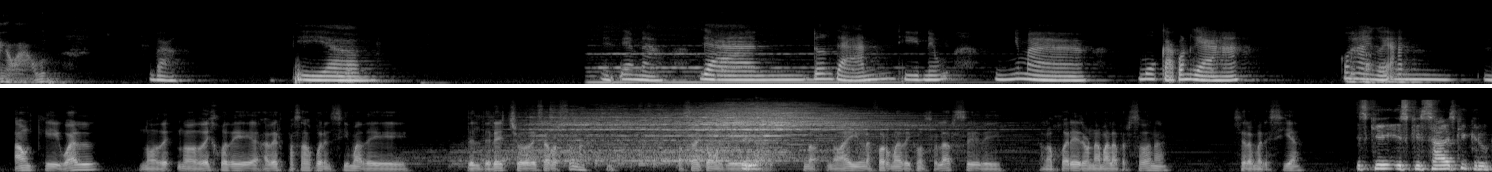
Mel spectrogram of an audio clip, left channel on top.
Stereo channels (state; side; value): different; both; correlation -0.01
